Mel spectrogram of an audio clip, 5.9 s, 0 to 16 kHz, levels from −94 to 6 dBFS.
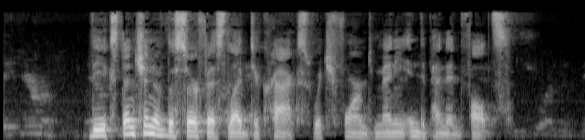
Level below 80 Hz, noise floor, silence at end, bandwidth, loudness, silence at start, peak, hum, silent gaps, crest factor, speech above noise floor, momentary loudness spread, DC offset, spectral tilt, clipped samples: -52 dBFS; -53 dBFS; 0.75 s; 12 kHz; -17 LUFS; 0.3 s; -2 dBFS; none; none; 16 dB; 36 dB; 13 LU; under 0.1%; -4 dB/octave; under 0.1%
